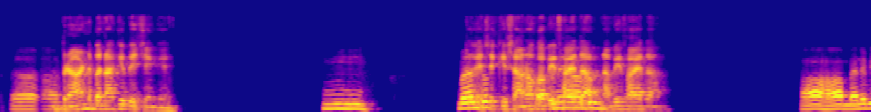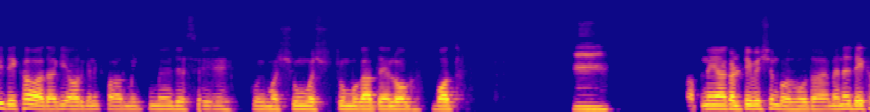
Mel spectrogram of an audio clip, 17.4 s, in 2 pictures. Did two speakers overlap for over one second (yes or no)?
yes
